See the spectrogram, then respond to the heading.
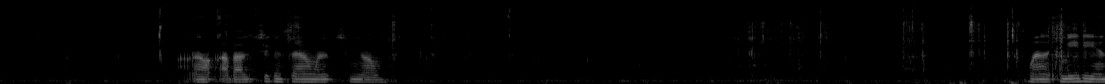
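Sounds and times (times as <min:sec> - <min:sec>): low room hum: 0:00.0 - 0:11.0
chewing and crunching: 0:04.0 - 0:10.4.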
